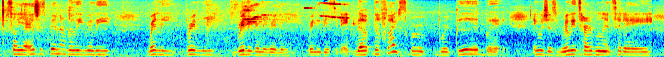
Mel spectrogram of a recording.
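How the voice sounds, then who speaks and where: A woman at medium pitch and moderate pace with lively intonation, audible room echo and noticeable background noise. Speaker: flight attendant vlogger. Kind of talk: casual vlog talk. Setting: crew room.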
